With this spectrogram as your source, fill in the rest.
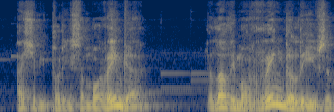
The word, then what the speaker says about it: moringa: Moringa, I love the name, moringa. But you got to roll your tongue with that. You got to say it right, moringa.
